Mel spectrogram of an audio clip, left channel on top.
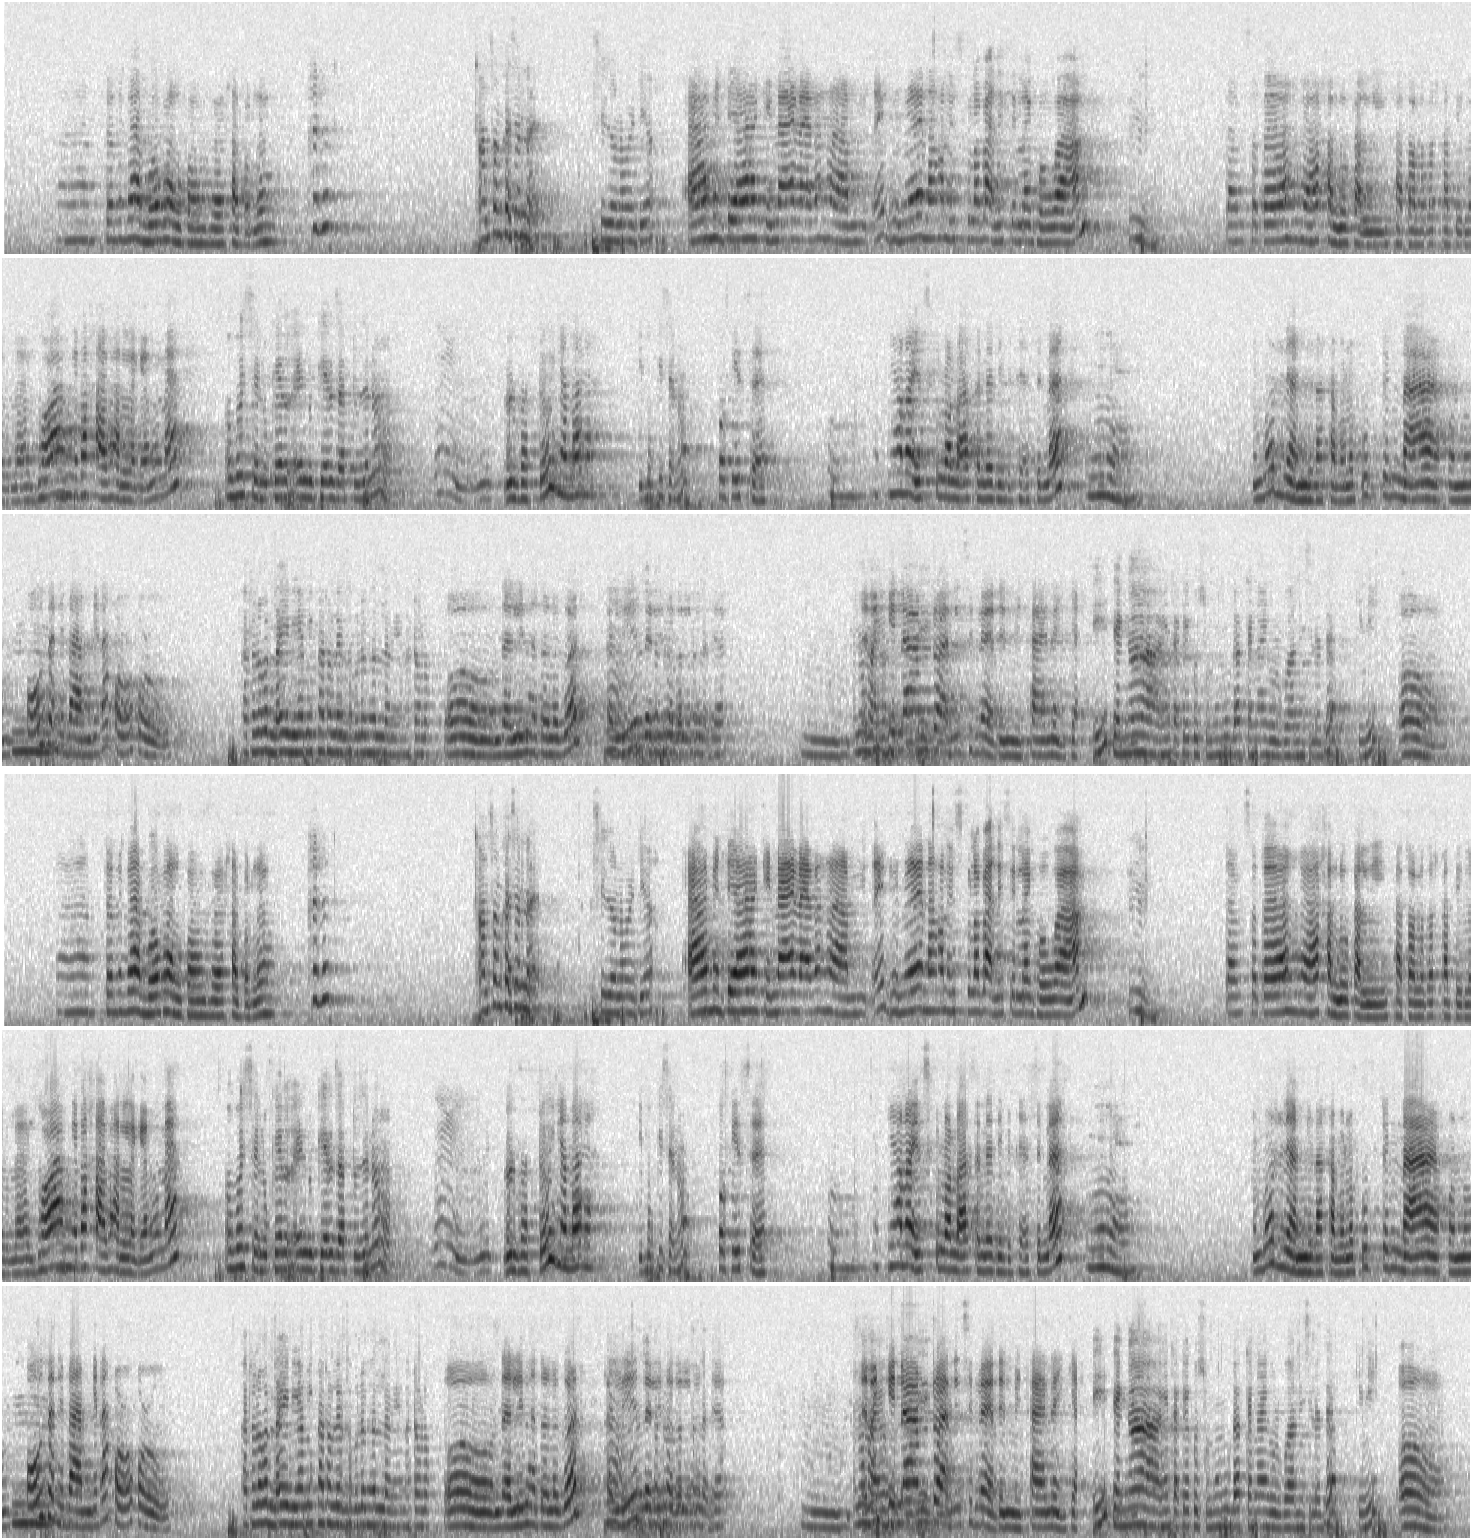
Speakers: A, on the right; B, on the right.
A: হ', তেনেকে আমিও ভাল পাওঁ। আনে খাই পাগলা
B: হ-হ, আ ম খাইছেনে নাই? চিজনৰ এতিয়া
A: আম এতিয়া কিনাই নাই নহয়। এই ধুনুয়ে সিদিনাখন স্কুলৰ পৰা আনিছিলে ঘৰুৱা আম।
B: উম,
A: তাৰপিছতে সেয়া খালো কালি। ভাতৰ লগত কাট বোলে। ঘৰুৱা
B: উম,
A: আমকেইটা খাই ভাল লাগে। হয় নে?
B: অৱশ্যে লোকেল এই লোকেল জাতটো যে ন
A: উম',
B: শিকিছে ন'।
A: পকিছে,
B: অ',
A: সিহঁতৰ ইস্কুলৰ ল'ৰা ছোৱালীয়ে দিবি সেই আছিলে।
B: উম।
A: বৰ ধুনীয়া আমকেইটা খাবলৈ। পোক-চোক নাই। নো
B: উম,
A: সৰু যেনিবা আমকেইটা সৰু। সৰু।
B: ভাতৰ লগত নাই, নিৰামিষ ভাত
A: উম।
B: হ'লে খাবলৈ ভাল লাগে ভাত
A: অ দালি ভাত ভাতৰ ‌লগত খালি
B: অ',
A: দালি
B: ভাতৰ
A: ভাগৰ লগত
B: ভাল লাগে
A: সেয়া, উম,
B: আমাৰ
A: এনে
B: মায়ে
A: কিনা
B: ভাল পায় দেই।
A: আমটো আনিছিলে এদিন মিঠাই নাই।
B: এই টেঙা সেই তাকে কৈছো মোৰ মোৰ দাঁত টেঙাই গ'ল, গোৱা আনিছিলে যে। কিনি
A: অ'।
